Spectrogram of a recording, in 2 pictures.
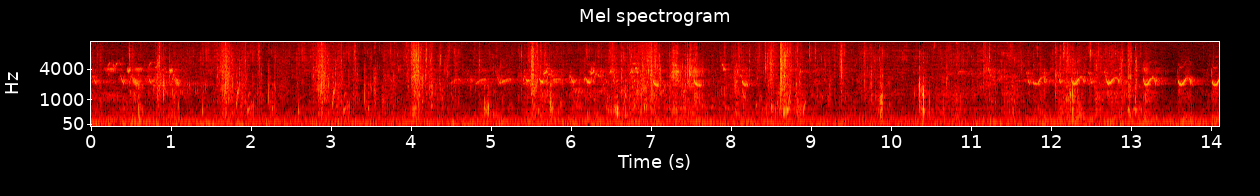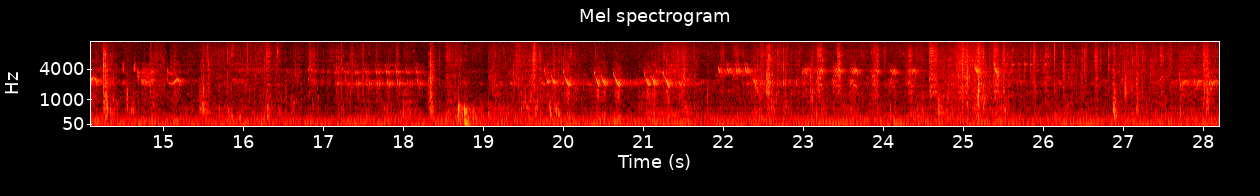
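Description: Birds chirping in short repeated calls every few seconds, over a steady low hum and many scattered sharp clicks.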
